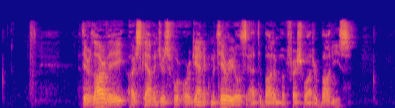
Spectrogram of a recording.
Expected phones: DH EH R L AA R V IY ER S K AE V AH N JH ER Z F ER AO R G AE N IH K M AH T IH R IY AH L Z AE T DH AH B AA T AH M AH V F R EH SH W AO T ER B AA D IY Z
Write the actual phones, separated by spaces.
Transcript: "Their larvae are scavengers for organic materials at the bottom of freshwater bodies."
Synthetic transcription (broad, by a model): DH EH R L AA R V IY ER S K AE V AH N JH ER Z F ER AO R G AE N IH K M AH T IH R IY AH L Z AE T DH AH B AA T AH M AH V F R EH SH W AO T ER B AA D IY Z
